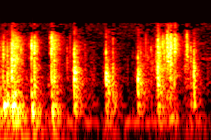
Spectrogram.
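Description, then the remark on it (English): A man shoved down a flight of stairs by Anderson, tumbling: about nine heavy, dull thumps and bumps in an uneven, rolling rhythm, fairly loud, with no talking. “Well, Consolidated doesn't pay me to beat up beneficiaries, so I let him push me around and finally shove me downstairs.”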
